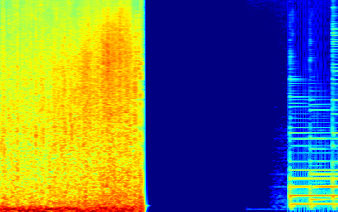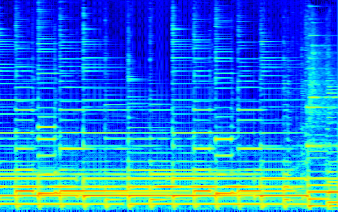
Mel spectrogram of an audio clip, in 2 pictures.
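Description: A massive, roaring explosion blast wave hits loud for about two seconds, then cuts off abruptly into silence before steady electronic music begins.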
